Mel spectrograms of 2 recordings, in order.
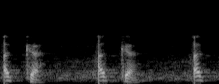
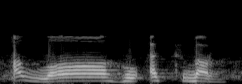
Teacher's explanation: the kaf, we should not apply qalqala · Shown in: second take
